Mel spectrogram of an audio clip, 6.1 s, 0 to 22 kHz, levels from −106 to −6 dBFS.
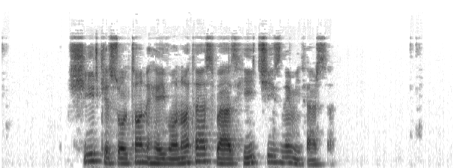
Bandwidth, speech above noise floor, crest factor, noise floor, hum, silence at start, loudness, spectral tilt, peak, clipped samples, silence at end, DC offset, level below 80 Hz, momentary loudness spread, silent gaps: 9.6 kHz; 62 dB; 18 dB; -89 dBFS; none; 0.95 s; -27 LUFS; -3.5 dB/octave; -10 dBFS; under 0.1%; 1.65 s; under 0.1%; -68 dBFS; 8 LU; none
